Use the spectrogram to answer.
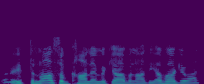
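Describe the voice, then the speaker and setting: A woman's voice: mid-range voice, animated, moderate pace, no room sound, close to an everyday voice. A woman voicing a cheerful older father-in-law in a cartoon story, jovial and affectionate, on dull, dry audio.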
